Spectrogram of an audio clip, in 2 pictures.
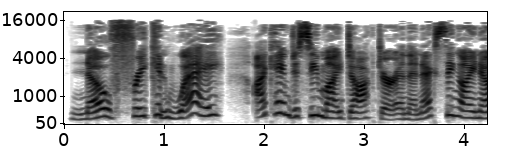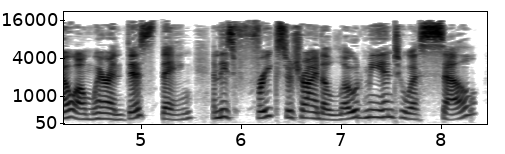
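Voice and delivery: high, loud, outraged woman; irate captive patient. A narrator's reading. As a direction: protest indignantly at being held captive.

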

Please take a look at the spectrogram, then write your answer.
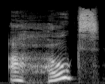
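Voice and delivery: high, loud disbelief; stunned question; shocked. A narrator's reading. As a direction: echo the word in disbelief. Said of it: "said the woman, her eyes widening".

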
